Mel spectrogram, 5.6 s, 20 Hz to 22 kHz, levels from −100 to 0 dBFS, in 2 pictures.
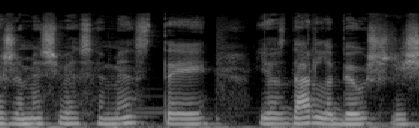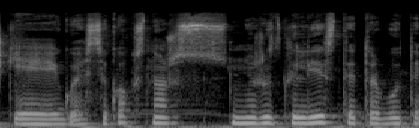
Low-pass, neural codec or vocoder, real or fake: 14.4 kHz; none; real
